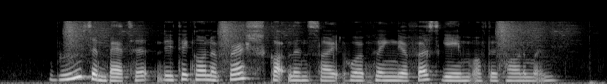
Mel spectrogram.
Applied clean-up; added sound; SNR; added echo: none; Shatter; 18 dB; none.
